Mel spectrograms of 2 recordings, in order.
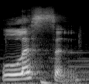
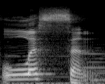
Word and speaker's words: listen: Listen. You don't pronounce the T again. It's listen. There's no T whatsoever.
